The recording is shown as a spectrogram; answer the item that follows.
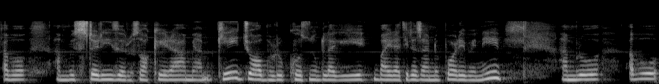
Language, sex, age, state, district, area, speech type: Nepali, female, 18-30, West Bengal, Jalpaiguri, urban, spontaneous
